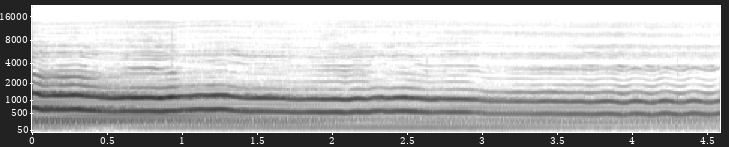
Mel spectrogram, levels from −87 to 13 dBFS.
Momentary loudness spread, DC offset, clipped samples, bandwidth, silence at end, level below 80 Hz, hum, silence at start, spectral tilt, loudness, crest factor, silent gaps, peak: 17 LU; under 0.1%; under 0.1%; 7.2 kHz; 0 s; -78 dBFS; none; 0 s; -6.5 dB/octave; -18 LUFS; 14 dB; none; -4 dBFS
